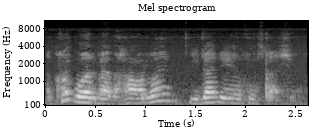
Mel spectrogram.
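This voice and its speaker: A middle-aged man giving an informal software demonstration in a halting way, often stammering and repeating words. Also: high voice, animated, highs cut off. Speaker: presenter of a software tutorial.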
